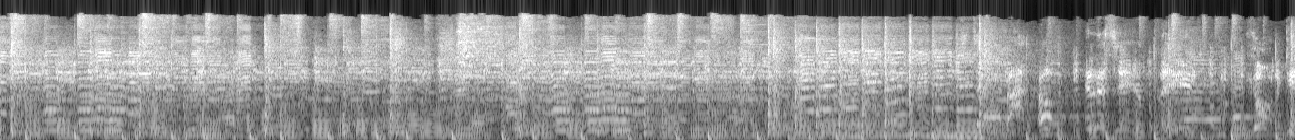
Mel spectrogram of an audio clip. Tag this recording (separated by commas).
Funk, Music, Disco, Rhythm and blues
